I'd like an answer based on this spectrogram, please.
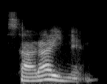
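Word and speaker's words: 再来年: So it'll become sarai. And then it uses nen instead of toshi. So for toshi, you have to be a bit careful because they have two ways of reading it. So it becomes sarai nen.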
